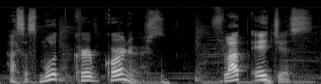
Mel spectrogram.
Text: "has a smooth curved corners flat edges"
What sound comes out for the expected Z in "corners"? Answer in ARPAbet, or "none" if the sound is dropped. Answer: S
